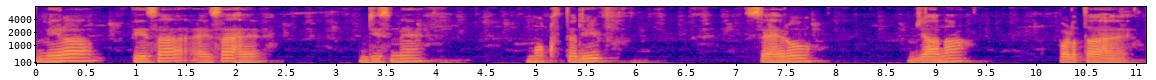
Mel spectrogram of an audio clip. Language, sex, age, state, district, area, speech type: Urdu, male, 30-45, Bihar, Gaya, urban, spontaneous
